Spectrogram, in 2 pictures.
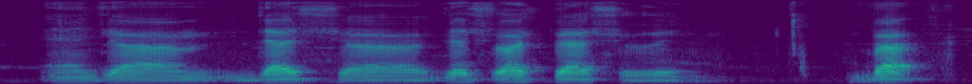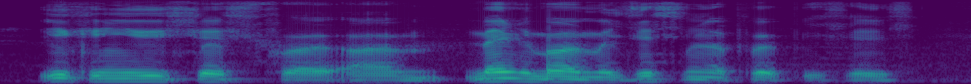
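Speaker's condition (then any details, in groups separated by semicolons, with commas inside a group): Mouth cancer; needs water constantly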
